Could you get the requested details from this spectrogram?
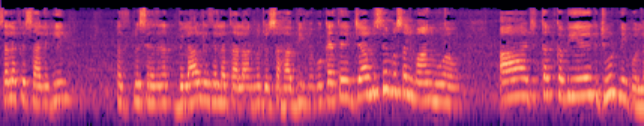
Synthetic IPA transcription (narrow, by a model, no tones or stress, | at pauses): sɐləfesaːlɪɦiːn | ɦɐzɾət̪mẽːseɦɐzɾət̪bɪlaːlɾɐzijəlːat̪aːlaənɦõd͡ʒoːsɐɦaːbiɦɛ̃ʋoːkɛɦt̪eɦɛ̃d͡ʒɐbsemʊsəlmaːnɦuaːɦõː | aːd͡ʒt̪ɐbkɐbʱieːkd͡ʒʱuːʈnɐɦĩboːlaː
